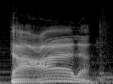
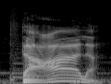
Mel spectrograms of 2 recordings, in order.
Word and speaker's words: تعالى: The word is pronounced ta'ala, ta'ala, ta'ala.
